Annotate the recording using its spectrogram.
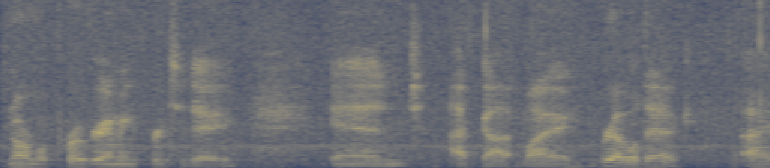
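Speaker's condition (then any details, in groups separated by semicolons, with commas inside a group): No condition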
